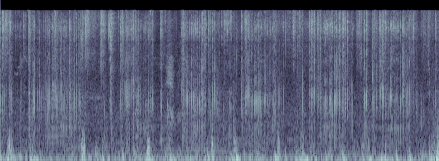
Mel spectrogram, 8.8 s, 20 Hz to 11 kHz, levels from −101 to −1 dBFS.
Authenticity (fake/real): real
